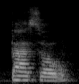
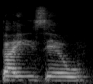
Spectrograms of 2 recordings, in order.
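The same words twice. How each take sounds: First: Basil is said with a non-American pronunciation. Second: Basil is said with an American pronunciation.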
